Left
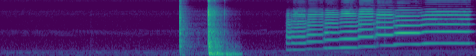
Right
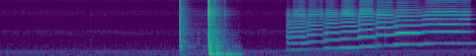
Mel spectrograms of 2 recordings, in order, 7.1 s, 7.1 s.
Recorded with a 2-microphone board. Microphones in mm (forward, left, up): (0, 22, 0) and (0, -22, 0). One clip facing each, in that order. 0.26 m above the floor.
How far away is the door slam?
About 0.7 m.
